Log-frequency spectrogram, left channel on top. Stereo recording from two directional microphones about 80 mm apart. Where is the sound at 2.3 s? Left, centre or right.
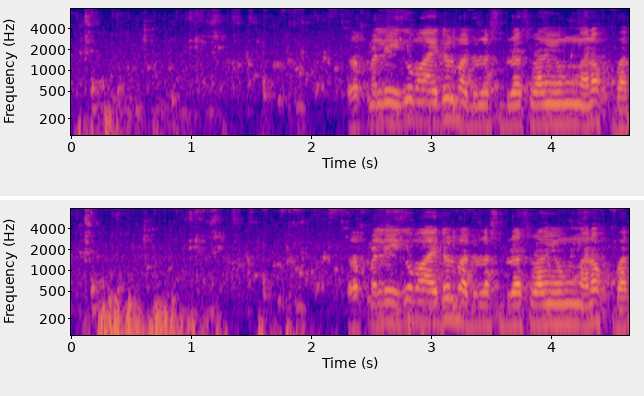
Centre.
